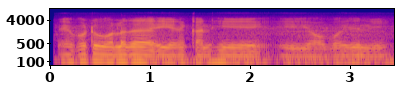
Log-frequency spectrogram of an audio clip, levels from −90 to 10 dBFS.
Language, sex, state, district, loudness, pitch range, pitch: Chakma, male, Tripura, Dhalai, -20 LUFS, 85-95 Hz, 90 Hz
